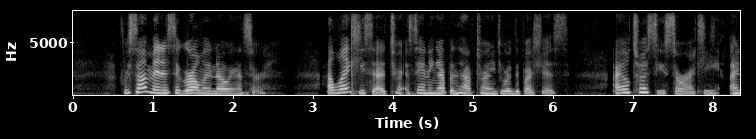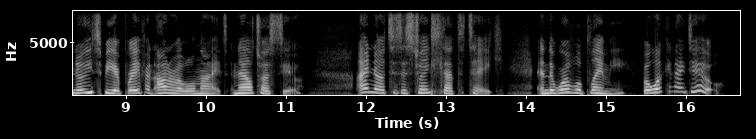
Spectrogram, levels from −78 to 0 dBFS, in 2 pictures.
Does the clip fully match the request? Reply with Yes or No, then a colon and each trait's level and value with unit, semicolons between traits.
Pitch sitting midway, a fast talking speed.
No: very high, 270 Hz; fast, 215 wpm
